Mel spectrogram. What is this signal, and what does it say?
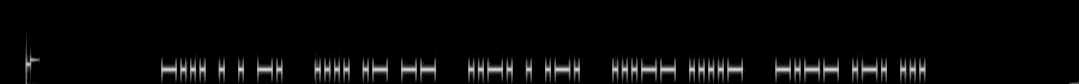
Morse code, heard as a keyed tone, about 25 wpm, 700 Hz. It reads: BEEN HAM FER 34 YRS
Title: Practice QSO - Exchange 3 - More Info - 25wpm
